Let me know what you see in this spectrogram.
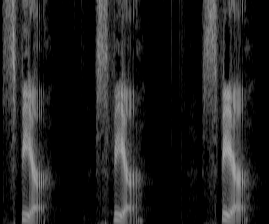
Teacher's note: But for your S, sphere, sphere. So you're going to hear the F more. The S is going to be quite quick.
